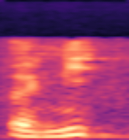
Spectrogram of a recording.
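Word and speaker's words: אני: e usada por Deus H duas maneiras de se pronunciar a palavra eu no hebraico Ani e anoki anoki é a forma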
